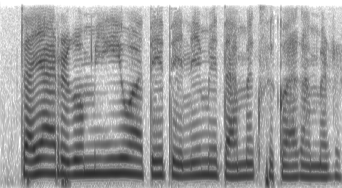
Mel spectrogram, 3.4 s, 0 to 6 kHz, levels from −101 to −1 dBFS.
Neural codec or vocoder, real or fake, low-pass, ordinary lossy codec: none; real; 5.4 kHz; AAC, 48 kbps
